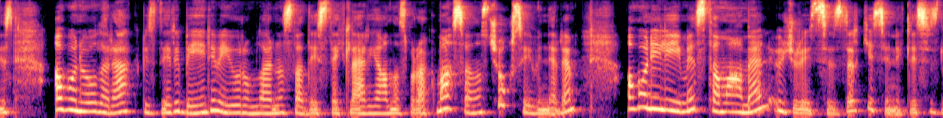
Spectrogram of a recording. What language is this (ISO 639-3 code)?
tur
